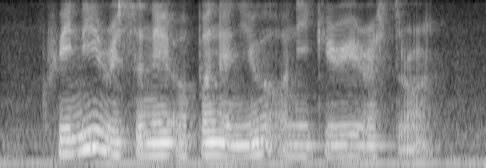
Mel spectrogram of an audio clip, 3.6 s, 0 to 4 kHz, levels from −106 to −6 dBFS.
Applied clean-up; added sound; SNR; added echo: none; none; none; none.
